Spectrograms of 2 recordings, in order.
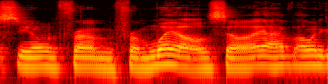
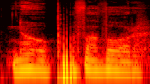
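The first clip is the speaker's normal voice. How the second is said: low Spanish accent, close to the mic; Antonio Banderas; 6 semitones lower than usual. Shown as a demonstration. Streamer retrying up close to the mic, low Spanish accent. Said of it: "I'll get up close to the mic".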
